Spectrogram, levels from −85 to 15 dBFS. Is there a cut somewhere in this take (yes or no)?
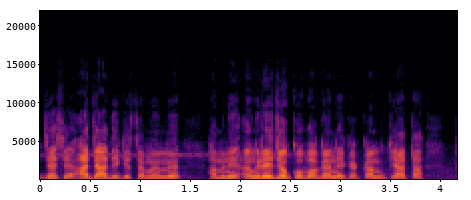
no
